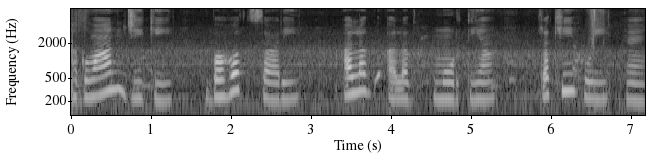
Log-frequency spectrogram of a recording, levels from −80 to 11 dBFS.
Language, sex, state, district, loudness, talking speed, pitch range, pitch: Hindi, female, Haryana, Rohtak, -20 LUFS, 90 wpm, 210-245 Hz, 215 Hz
